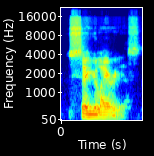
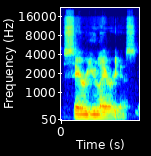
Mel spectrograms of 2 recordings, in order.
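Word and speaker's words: Cerularius: and in 1054 uh the patriarch of the cosmopolitan of constantinople michael cellularius sarularius is how you say his name so patriot michael was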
